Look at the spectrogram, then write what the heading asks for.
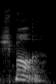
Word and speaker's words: Szmal: How is that name pronounced in English again? Szmal.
